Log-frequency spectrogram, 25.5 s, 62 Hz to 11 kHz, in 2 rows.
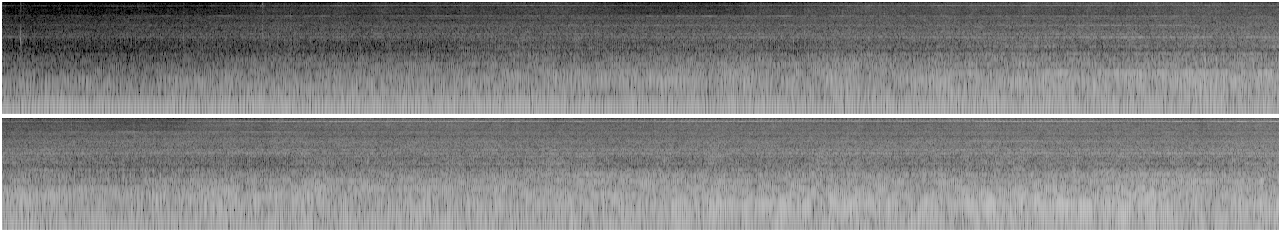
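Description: A simulated AW-139 helicopter in the X-Plane 11 flight game, heard as a steady, even rotor and turbine drone that holds unchanged for the whole stretch, with no voices over it.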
